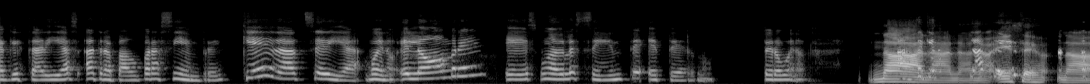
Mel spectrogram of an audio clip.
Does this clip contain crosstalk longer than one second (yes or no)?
yes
